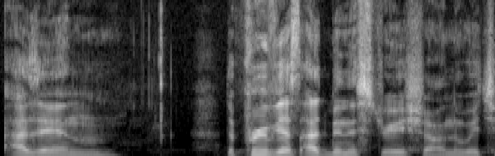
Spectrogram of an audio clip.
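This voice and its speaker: A man's fairly low voice at a moderate pace, in a very clean recording with a silent background. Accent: Jamaican. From Jamaica. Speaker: ballet dancer. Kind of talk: interview answer.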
